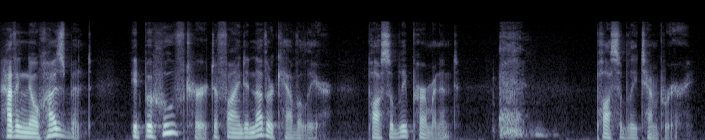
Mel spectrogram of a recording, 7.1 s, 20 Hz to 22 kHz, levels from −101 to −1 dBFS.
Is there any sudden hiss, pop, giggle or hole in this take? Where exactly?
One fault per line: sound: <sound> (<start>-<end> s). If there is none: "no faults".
sound: throat clearing (4.9-5.6 s)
